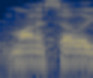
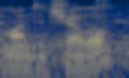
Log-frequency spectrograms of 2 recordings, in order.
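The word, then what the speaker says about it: Monticello: to pull over in Monella Utah yes it's pronounced monel not Montello uh I don't know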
